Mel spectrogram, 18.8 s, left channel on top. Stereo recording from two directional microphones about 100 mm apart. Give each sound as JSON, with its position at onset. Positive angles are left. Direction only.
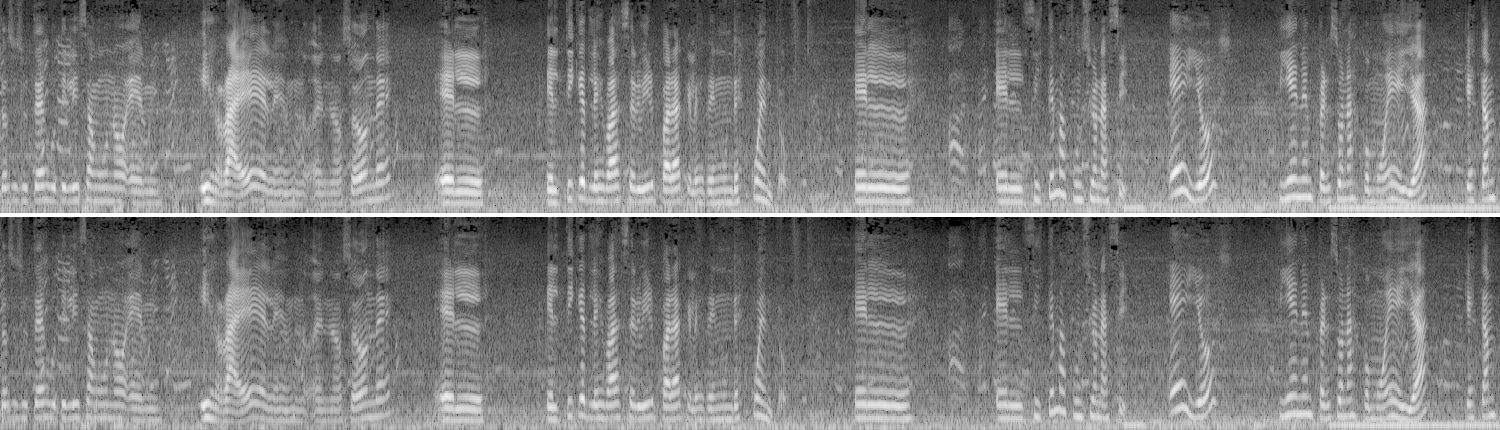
{"t": 0.0, "sound": "speech", "side_deg": -40}
{"t": 3.9, "sound": "speech", "side_deg": -55}
{"t": 4.6, "sound": "speech", "side_deg": -25}
{"t": 10.7, "sound": "speech", "side_deg": -10}
{"t": 12.4, "sound": "speech", "side_deg": -30}
{"t": 13.7, "sound": "speech", "side_deg": -20}
{"t": 14.6, "sound": "speech", "side_deg": -35}
{"t": 16.6, "sound": "speech", "side_deg": -45}
{"t": 18.3, "sound": "speech", "side_deg": -10}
